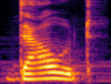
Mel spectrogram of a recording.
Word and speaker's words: doubt: Doubt the B is silent.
